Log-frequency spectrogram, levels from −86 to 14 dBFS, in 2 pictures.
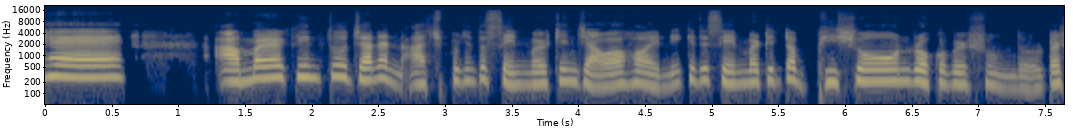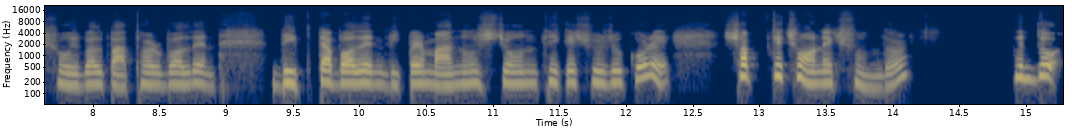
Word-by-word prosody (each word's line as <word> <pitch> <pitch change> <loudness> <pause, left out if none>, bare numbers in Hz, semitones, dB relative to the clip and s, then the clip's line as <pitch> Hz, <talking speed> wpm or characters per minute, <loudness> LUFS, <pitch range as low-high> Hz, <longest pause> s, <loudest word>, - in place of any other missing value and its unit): হ্যাঁ 275 -1 +7 0.9
আমরা 225 +5 +4 0.3
কিন্তু 275 0 -2 0.2
জানেন 240 +1 +3 0.2
আজ 180 - -4
পর্যন্ত 220 +1 -8 0.2
সেন্টমার্টিন 185 +3 -4
যাওয়া 160 +3 +2
হয়নি 170 -4 -3
কিন্তু 230 -1 -5
সেন্টমার্টিন 205 +2 -3
টা 240 - +3 0.2
ভীষণ 215 +2 +1 0.2
রকমের 185 -2 -4
সুন্দর। 145 -6 -11
ওটা 185 +6 -2
শৈবাল 180 0 -2
পাথর 180 +4 -1 0.2
বলেন, 180 0 -2 0.5
দ্বীপটা 195 +2 +3
বলেন 190 0 +4
দ্বীপের 190 +2 -1
মানুষজন 185 +2 -1 0.2
থেকে 200 0 -3
শুরু 200 -1 -2
করে 280 +3 +3 0.6
সবকিছু 290 0 +4
অনেক 195 0 -1
সুন্দর। 160 - -6 0.9
কিন্তু 270 +1 +2
195 Hz, 120 wpm, -24 LUFS, 180-230 Hz, 0.9 s, হ্যাঁ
